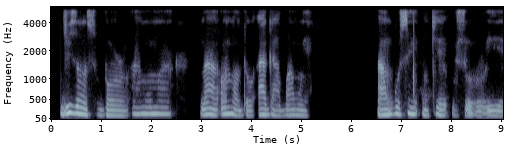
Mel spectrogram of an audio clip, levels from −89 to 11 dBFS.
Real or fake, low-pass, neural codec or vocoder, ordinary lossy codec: fake; 5.4 kHz; codec, 44.1 kHz, 7.8 kbps, DAC; none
